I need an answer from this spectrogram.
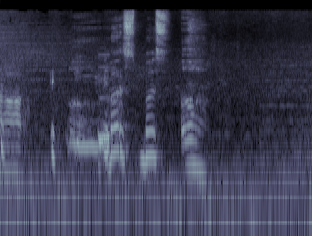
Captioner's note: Asha sobbing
